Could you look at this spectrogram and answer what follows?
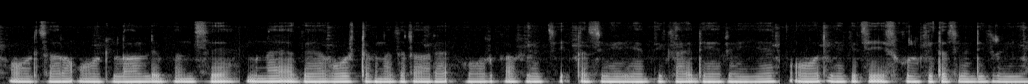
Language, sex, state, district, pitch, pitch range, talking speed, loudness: Hindi, male, Rajasthan, Nagaur, 125 Hz, 125-130 Hz, 180 wpm, -17 LUFS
